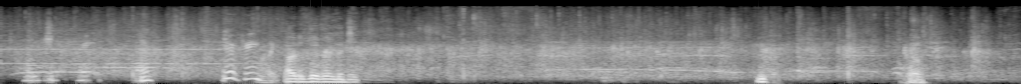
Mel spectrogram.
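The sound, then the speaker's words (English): Applause from a gathering near the close of a service, steady clapping that runs throughout beneath people talking, with a few louder bursts. “How about a round of applause for,”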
